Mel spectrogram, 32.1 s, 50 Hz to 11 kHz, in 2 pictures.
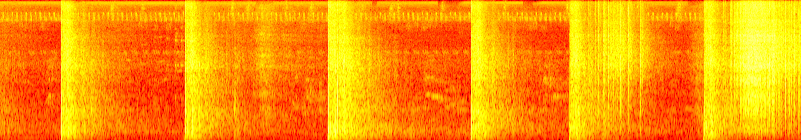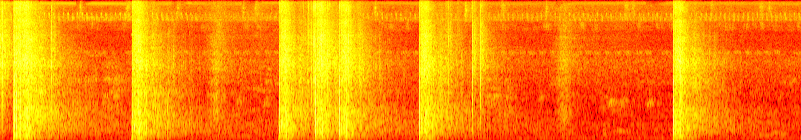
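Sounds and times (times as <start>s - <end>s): fireworks banging: 1.2s - 2.5s, 3.5s - 5.6s, 6.5s - 8.2s, 11.4s - 13.1s, 14.0s - 17.7s, 18.6s - 20.5s, 21.6s - 25.9s
firework hiss: 3.6s - 5.9s, 11.4s - 17.7s, 18.6s - 20.9s, 21.6s - 25.9s, 27.0s - 28.0s.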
